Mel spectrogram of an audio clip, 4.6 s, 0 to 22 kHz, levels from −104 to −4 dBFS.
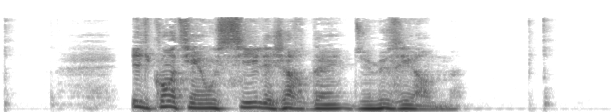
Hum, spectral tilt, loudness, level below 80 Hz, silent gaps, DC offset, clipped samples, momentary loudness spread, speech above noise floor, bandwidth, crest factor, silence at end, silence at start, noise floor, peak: none; -5 dB/octave; -32 LUFS; -70 dBFS; none; under 0.1%; under 0.1%; 10 LU; 50 dB; 11.5 kHz; 16 dB; 1.15 s; 1 s; -81 dBFS; -18 dBFS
